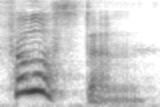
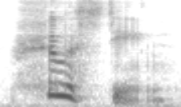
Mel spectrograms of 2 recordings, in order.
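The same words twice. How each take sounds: First: Philistin said "FIL-ə-stən", high and loud; historical name. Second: Philistine said "FIL-ə-steen", softly; alternate pronunciation. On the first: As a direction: Philistin with a short, unstressed last syllable. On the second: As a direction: Philistine ending in a long "steen". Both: Shown as a demonstration. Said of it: "or they called it".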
